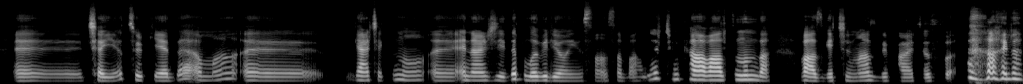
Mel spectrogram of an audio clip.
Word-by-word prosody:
eee, 160 Hz, -1 st, -7 dB
çayı 170 Hz, +7 st, +2 dB
Türkiye'de 175 Hz, -, -2 dB
ama, 200 Hz, +7 st, -7 dB
eee, 175 Hz, -2 st, -6 dB, 0.3 s
gerçekten 195 Hz, +2 st, 0 dB
o, 205 Hz, 0 st, -8 dB
eee, 180 Hz, -, -4 dB
enerjiyi 190 Hz, 0 st, -1 dB
de 250 Hz, -3 st, +3 dB
bulabiliyor 185 Hz, -3 st, 0 dB
insan 165 Hz, +2 st, -7 dB
sabahları, 180 Hz, +8 st, -10 dB
çünkü 240 Hz, -1 st, -12 dB
kahvaltının 215 Hz, -1 st, +6 dB
da 180 Hz, -, +1 dB, 0.3 s
vazgeçilmez 170 Hz, +1 st, +1 dB
bir 170 Hz, -, -10 dB
parçası. 165 Hz, -1 st, -9 dB, 0.5 s
Aynen. 255 Hz, -1 st, +4 dB
185 Hz, 115 wpm, -23 LUFS, 170-200 Hz, 0.5 s, kahvaltının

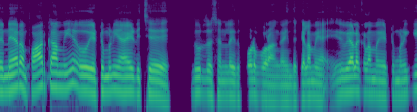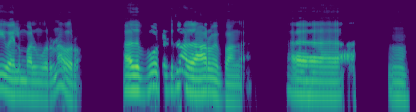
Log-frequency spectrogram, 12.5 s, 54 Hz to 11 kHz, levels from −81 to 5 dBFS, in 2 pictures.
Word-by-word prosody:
நேரம் 170 Hz, -1 st, +3 dB
பார்க்காமயே 175 Hz, +2 st, +2 dB, 0.3 s
"8:00 135 Hz, +3 st, -2 dB
மணி 155 Hz, +1 st, -1 dB
ஆகிடுச்சு 135 Hz, -2 st, 0 dB, 0.6 s
தூர்தர்ஷனில 120 Hz, -3 st, -3 dB
இது 110 Hz, -, -9 dB
போடப் 125 Hz, -2 st, -2 dB
போறாங்க." 100 Hz, -2 st, -1 dB
"இந்த 95 Hz, 0 st, -6 dB
கிழமையை 110 Hz, -1 st, -1 dB, 0.3 s
வியாழக்கிழமை 135 Hz, -3 st, +1 dB
8:00 120 Hz, +2 st, -13 dB
மணிக்கு 130 Hz, +6 st, -5 dB
'வயலும் 125 Hz, -1 st, 0 dB
வாழ்வும்' 115 Hz, -1 st, -2 dB
வரும்னா 110 Hz, -, -3 dB, 0.7 s
வரும்"அதை 155 Hz, -1 st, +4 dB
போட்டுட்டு 165 Hz, -3 st, -3 dB
தான் 185 Hz, -, +2 dB
அதை 140 Hz, -2 st, +6 dB
ஆரம்பிப்பாங்க. 105 Hz, -8 st, -1 dB, 0.8 s
ஆ. -, -, +1 dB, 1.5 s
ம். 110 Hz, -2 st, -6 dB
130 Hz, 115 wpm, -23 LUFS, 115-150 Hz, 1.5 s, அதை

